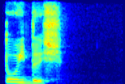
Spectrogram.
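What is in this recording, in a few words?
"туйдысь", Komi, female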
